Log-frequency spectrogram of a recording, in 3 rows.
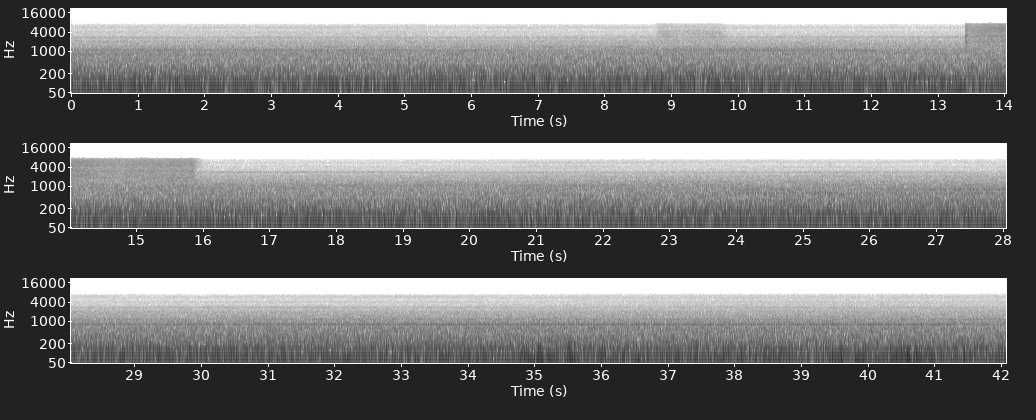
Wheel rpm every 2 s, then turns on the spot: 0, 0, 0, 0, 0, 0, 0, 0, 0, 0, 0, 0, 0, 0, 0, 0, 0, 0, 0, 0, 0.
none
